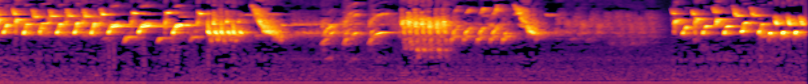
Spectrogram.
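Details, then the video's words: European goldfinch pouring out a fast, high, liquid twittering song of rapid chirps and buzzy trills, then a short drop in volume and a brisk return of tinkling notes; faint low hum beneath. "Goldfinch bird singing the best sounds (chirping)Щегол поет / Τραγούδι καρδερίναςGoldfinch sjunger"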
